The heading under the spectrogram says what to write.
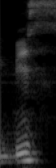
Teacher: نیچے زیر ہے جس کو سین کے ساتھ ملائیں گے، بس، سین کی آواز کے اندر سیٹی کی آواز آئے گی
